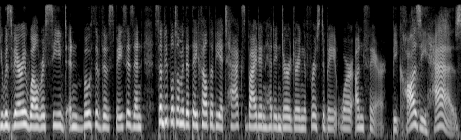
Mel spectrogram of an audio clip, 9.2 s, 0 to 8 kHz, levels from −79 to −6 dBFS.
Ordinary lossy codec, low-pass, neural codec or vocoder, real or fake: MP3, 48 kbps; 7.2 kHz; codec, 24 kHz, 0.9 kbps, WavTokenizer, small release; fake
